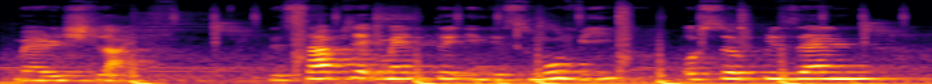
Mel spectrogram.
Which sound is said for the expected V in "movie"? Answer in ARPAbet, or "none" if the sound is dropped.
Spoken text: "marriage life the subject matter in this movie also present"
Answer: V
